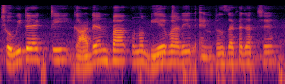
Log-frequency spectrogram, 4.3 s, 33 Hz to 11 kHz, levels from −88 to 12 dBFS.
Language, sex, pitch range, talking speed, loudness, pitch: Bengali, male, 145-175 Hz, 140 wpm, -18 LUFS, 155 Hz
